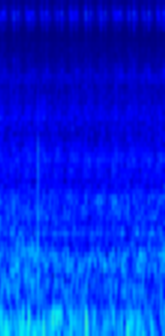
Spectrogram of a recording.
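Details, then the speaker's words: Ford engine misfiring at idle; uneven lumpy beat with recurring stumble on one cylinder. Newly replaced and swapped ignition coil didn't fix it; coil supply voltage present but no spark at plug; suspected igniter module or harness. "they replace the coil by me a problem is still there so for me I'm trying to swap the ignition coil but the problem is still on that cylinder there is no power"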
